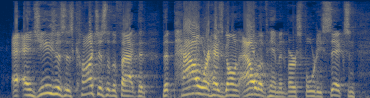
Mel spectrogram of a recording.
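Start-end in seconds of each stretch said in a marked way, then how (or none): none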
